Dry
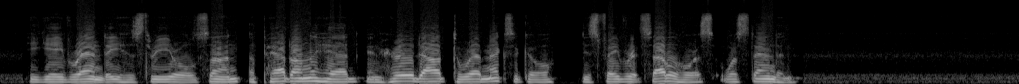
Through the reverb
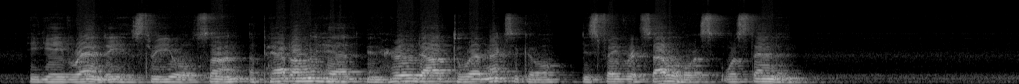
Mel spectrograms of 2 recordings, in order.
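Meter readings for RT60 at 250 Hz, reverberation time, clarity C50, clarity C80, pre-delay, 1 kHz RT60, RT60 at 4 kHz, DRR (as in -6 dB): 0.80 s, 0.65 s, 7.5 dB, 11.0 dB, 31 ms, 0.55 s, 0.55 s, 5.0 dB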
